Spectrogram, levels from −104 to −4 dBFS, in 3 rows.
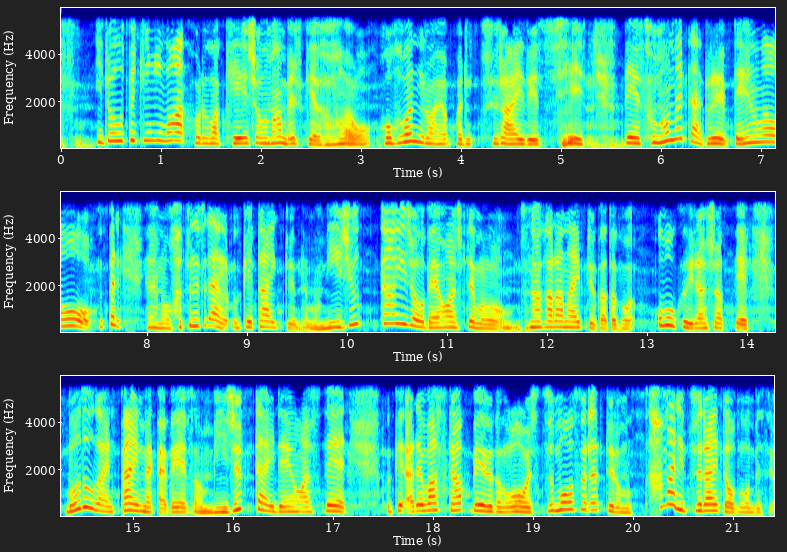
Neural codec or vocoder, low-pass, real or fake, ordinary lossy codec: autoencoder, 44.1 kHz, a latent of 192 numbers a frame, MeloTTS; 5.4 kHz; fake; none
